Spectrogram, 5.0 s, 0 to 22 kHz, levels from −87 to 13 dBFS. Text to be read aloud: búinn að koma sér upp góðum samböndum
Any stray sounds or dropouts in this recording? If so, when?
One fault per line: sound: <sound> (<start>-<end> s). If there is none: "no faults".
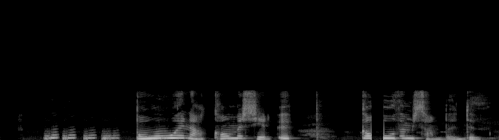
sound: laugh (0.4-1.2 s)
sound: dropout (3.7-3.8 s)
